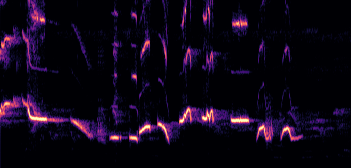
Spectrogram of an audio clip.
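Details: Oriental magpie-robin, black-breasted form, singing as a lure to trigger agitation and tail-spreading. A long descending whistle leads into evenly spaced, loud, looping whistled notes of about a third of a second each.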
